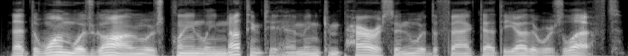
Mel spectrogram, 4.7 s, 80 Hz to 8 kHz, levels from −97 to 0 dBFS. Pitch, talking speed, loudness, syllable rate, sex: 110 Hz, 255 wpm, -19 LUFS, 6.0 syllables/s, male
